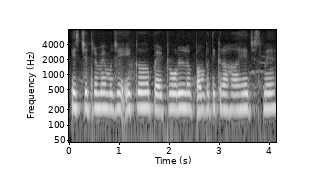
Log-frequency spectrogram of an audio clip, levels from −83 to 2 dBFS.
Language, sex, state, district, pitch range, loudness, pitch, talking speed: Hindi, female, Madhya Pradesh, Bhopal, 210-220 Hz, -14 LUFS, 215 Hz, 160 wpm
